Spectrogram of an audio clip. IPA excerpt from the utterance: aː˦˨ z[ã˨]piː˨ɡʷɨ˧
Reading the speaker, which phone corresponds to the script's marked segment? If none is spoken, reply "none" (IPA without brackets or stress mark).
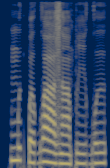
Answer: ã˨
